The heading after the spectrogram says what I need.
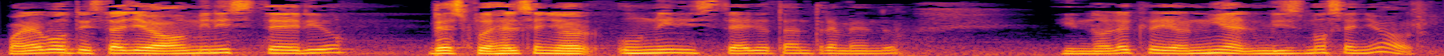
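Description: A man preaching a sermon, talking through Bible passages and reading scripture louder. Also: fairly high pitch, steady tone, normal speed. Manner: conversational Bible teaching, rising loud for scripture readings.

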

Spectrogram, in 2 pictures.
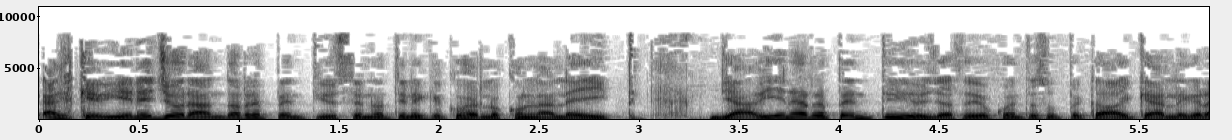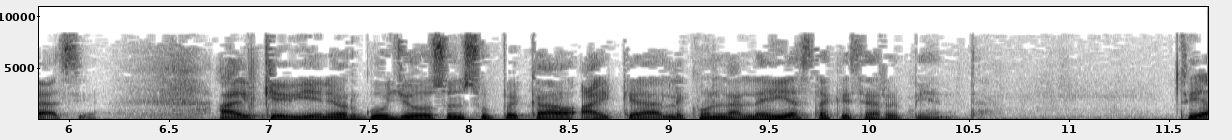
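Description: Conversational male preacher, mellow voice. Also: medium pitch. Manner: conversational, asks frequent checking questions. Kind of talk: sermon teaching.

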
